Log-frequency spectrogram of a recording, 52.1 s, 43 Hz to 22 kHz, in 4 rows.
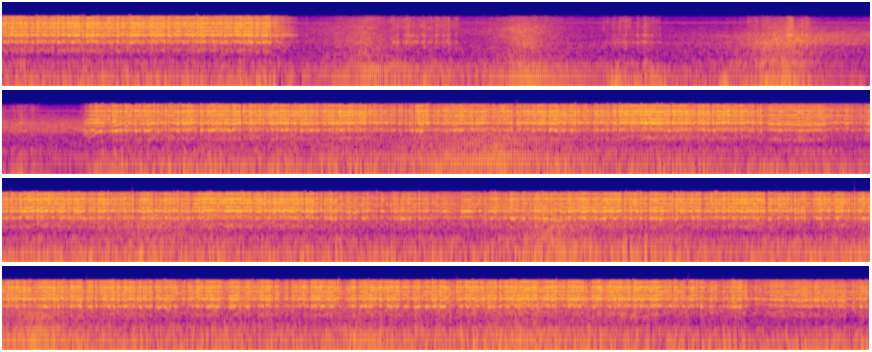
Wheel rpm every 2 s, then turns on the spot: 170, 160, 20, 10, 0, 10, 10, 110, 170, 170, 160, 160, 160, 170, 160, 170, 170, 160, 160, 170, 170, 170, 160, 160, 170, 160.
4-8 10-12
